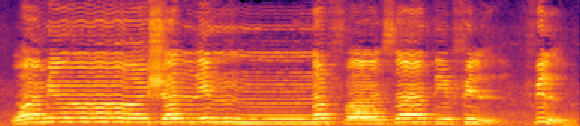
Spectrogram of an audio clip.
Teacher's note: lamnya jelas, disebut dengan alif lam qamariyah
